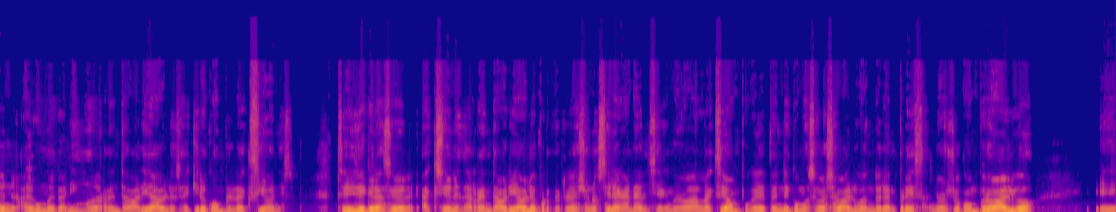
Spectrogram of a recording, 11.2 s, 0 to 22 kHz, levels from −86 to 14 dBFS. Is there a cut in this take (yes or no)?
no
